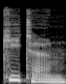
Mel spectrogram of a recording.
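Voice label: "ketone", British English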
